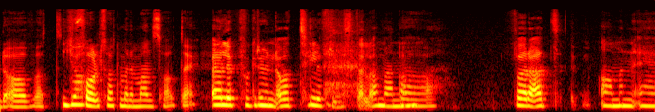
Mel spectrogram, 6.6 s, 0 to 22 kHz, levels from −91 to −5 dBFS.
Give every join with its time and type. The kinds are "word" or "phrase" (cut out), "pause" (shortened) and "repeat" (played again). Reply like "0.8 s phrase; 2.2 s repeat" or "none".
2.0 s pause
